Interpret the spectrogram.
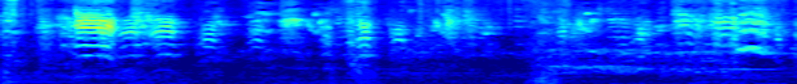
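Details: A pair of pied zebra finches watched in their new, larger cage; one sharp nasal call rings out early, followed by softer scattered calls over a noisy background.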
